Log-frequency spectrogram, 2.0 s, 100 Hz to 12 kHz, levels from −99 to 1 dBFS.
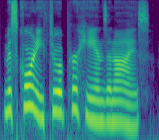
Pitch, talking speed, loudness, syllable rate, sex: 225 Hz, 240 wpm, -17 LUFS, 5.0 syllables/s, female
